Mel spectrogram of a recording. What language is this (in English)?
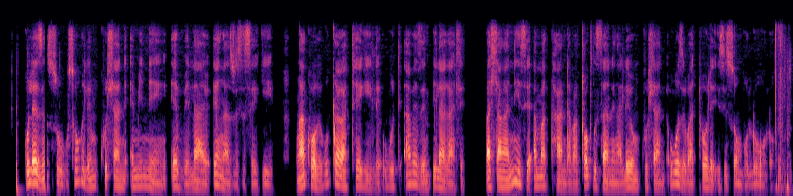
North Ndebele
